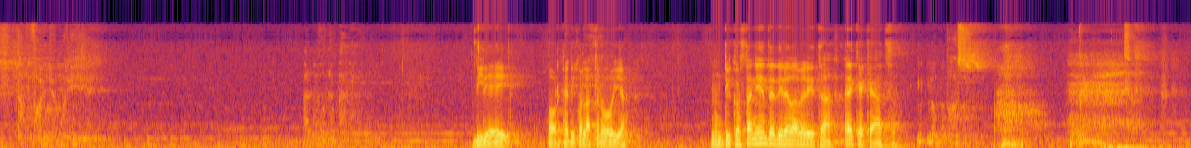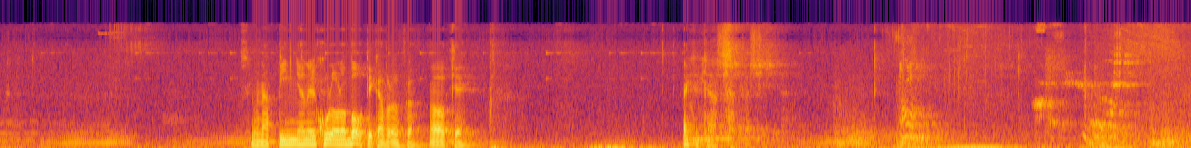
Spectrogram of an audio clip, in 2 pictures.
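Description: A man talks calmly close to a microphone.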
